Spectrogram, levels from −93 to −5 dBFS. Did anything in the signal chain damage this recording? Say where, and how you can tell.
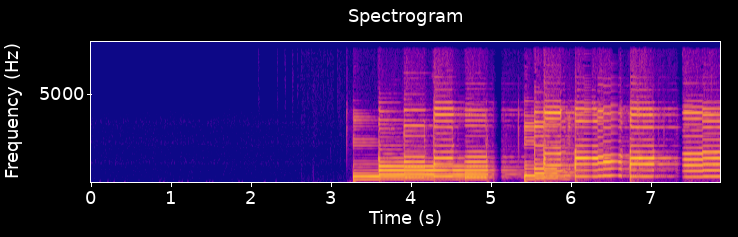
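Yes, the damage happened on the network side of the call, after encoding. There's a run of bursts of packet loss at 4.61–4.70 s, 5.03–5.15 s, 6.17–6.29 s, 6.50–6.62 s and 7.33–7.42 s. At each one the last bit of sound gets stretched into a held buzz or a fading hiss for about 60 to 90 ms. When the audio comes back, it has skipped ahead over a similar stretch. That's the receiver's concealment covering several consecutive packets that never arrived in time.

There's also one shorter hit, a short concealed packet loss at 6.83–6.88 s. It's more of a quick smear than a buzz. Only about 30 ms went missing, the decoder patched over roughly 24 ms of it by extending the preceding sound, and then it crossfaded back into real audio. It comes across as a brief wobble. The 8 kHz ceiling you hear throughout is just the call codec's band limit and isn't related to these dropouts.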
